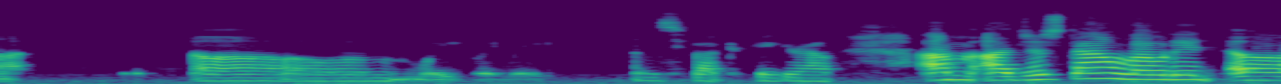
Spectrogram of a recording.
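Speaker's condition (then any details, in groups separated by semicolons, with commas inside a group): No condition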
